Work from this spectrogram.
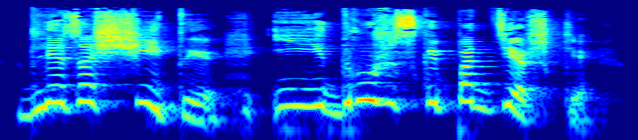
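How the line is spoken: Indignant. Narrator (Russian): возмущенно сообщила

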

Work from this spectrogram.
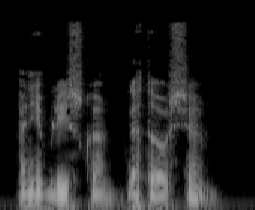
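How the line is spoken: Cautious whisper. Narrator (Russian): Кан осторожно тронул плечо Тии, прошептав

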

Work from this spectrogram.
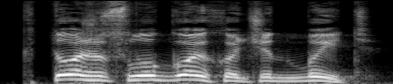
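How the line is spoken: Snorting. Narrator (Russian): фыркнул Сашка

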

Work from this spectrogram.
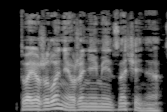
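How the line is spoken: Calm reply. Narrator (Russian): спокойно ответил Верес

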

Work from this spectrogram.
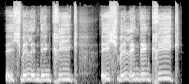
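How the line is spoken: Tin soldier shouting loudly. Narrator (German): rief der Zinnsoldat so laut er konnte

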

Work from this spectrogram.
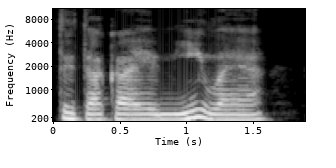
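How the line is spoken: Surprisingly sarcastic. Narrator (Russian): на удивление язвительно произнес он

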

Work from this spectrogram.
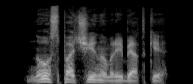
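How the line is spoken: Woodcutter whispering. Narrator (Russian): прошептал дровосек

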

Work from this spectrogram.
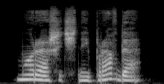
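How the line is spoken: Quiet whisper, girl. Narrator (Russian): Тихо прошептала замершая рядом со мной девушка

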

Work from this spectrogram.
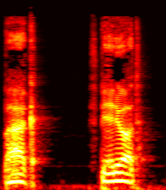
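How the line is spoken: Whispered command. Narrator (Russian): скомандовал шепотом Кэп

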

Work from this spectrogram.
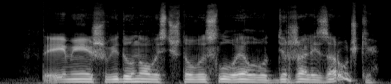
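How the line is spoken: Grumbling. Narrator (Russian): пробурчал Брэндон

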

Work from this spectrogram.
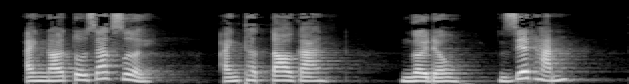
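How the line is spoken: Very angry. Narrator (Vietnamese): Cậu hổ nghe vậy vô cùng tức giận

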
